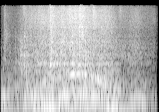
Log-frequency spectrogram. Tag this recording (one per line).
blind
blinds
cut
sunlight
window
